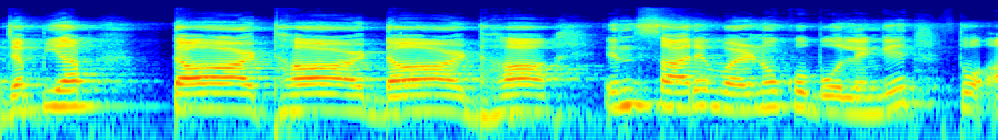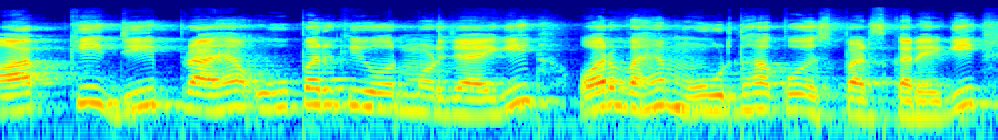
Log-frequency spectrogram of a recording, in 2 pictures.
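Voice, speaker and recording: A man teaching a grammar lesson, slowly sounding out each letter in turn. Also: a little high, sharp tone.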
